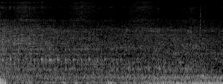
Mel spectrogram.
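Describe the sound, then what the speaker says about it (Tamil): A Maruti Swift Dzire with nearly 3 lakh kilometres on it idles during a decarbonising service, giving a steady, close, low mechanical hum and rumble with no voices. "Engine noise."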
